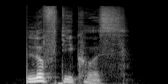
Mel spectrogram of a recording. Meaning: happy-go-lucky
- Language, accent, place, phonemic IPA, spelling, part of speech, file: German, Germany, Berlin, /ˈlʊftikʊs/, Luftikus, noun, De-Luftikus.ogg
